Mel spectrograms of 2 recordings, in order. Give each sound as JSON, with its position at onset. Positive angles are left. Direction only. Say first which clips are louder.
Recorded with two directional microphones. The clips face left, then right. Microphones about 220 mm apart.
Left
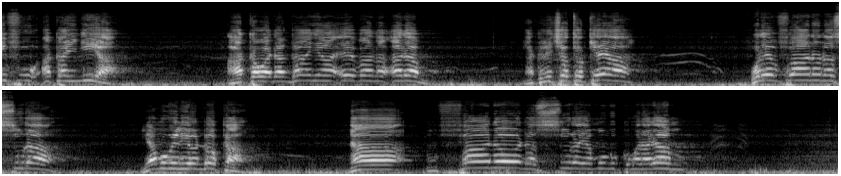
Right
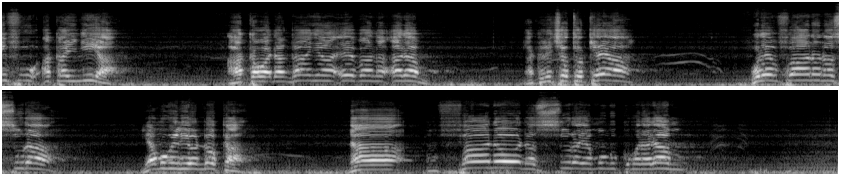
{"t": 0.0, "sound": "a man's voice", "louder": "right 2 dB", "side_deg": -35}
{"t": 2.2, "sound": "a man's voice", "louder": "right 2 dB", "side_deg": -35}
{"t": 5.2, "sound": "a man's voice", "louder": "right 4 dB", "side_deg": -35}
{"t": 7.5, "sound": "a man's voice", "louder": "right 4 dB", "side_deg": -35}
